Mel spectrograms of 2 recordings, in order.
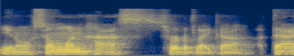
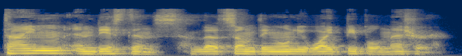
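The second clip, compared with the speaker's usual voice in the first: usual speaking voice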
